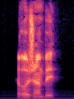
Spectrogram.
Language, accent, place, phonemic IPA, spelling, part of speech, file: French, France, Lyon, /ʁə.ʒɛ̃.be/, regimber, verb, LL-Q150 (fra)-regimber.wav
- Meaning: 1. to jib (of a horse) 2. to jib (to be reluctant to do something)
